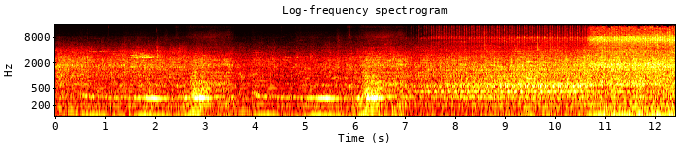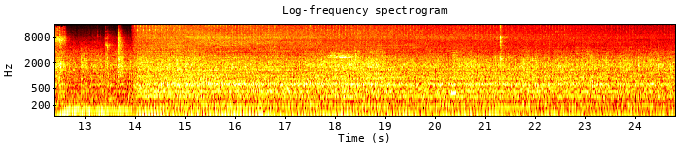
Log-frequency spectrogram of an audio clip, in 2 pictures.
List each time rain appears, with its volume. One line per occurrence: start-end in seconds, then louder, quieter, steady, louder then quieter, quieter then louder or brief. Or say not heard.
0.0-24.7 louder.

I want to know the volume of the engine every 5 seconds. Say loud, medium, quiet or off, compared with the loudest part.
medium, loud, loud, loud, loud.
